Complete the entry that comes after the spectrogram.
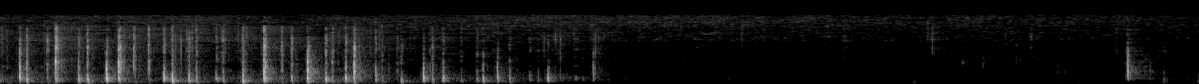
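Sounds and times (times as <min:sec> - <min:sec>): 
horses' hooves clopping over hard ground on mountain trail: 0:00.0 - 0:06.1.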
